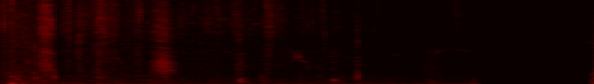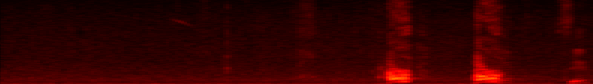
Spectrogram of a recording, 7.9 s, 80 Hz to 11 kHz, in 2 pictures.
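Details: An 18-year-old Jack Russell Terrier gives two short, sharp barks in quick succession, about half a second apart, then a softer third yelp after a long quiet stretch with light background hiss.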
